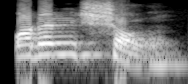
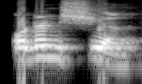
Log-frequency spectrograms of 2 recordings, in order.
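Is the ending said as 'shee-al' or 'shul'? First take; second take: shul; shee-al. First: The ending is said as one syllable, shul. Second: The ending is said as two syllables, shee-al. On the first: The speaker calls it right. "এখানে আমরা বলবো সল সল।" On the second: The speaker calls it wrong. "এটা this is a wrong method"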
